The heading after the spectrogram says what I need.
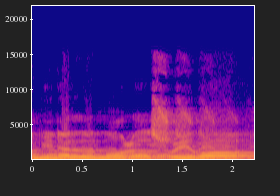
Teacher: را کو ہم نے لمبا کیوں کیا، اوپر کھڑی زبر ہے، کھڑی زبر کو ایک الف مقدار لمبا کریں گے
